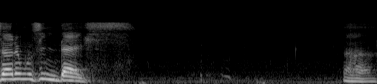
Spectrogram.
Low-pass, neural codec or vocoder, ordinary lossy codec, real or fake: 7.2 kHz; none; MP3, 64 kbps; real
